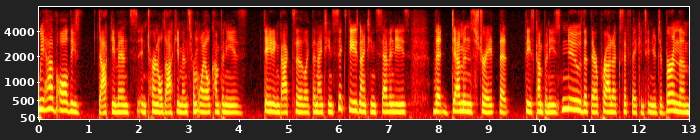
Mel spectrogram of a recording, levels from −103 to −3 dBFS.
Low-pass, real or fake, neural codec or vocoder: 7.2 kHz; real; none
